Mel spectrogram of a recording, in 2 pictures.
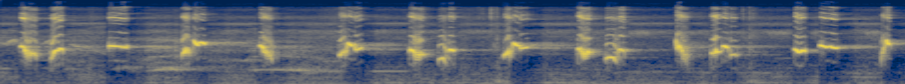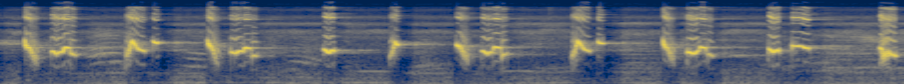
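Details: Sooty-headed bulbul in long, vigorous song meant to stimulate silent birds to sing: a continuous string of quick chirps and whistled slurs, around three per second, steady throughout with faint background hum.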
